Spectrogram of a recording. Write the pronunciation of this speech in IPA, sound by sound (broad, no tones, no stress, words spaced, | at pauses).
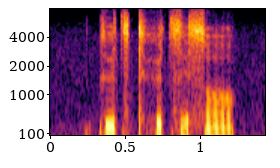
kɨt͡stʰʏt͡sɪ sɒ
